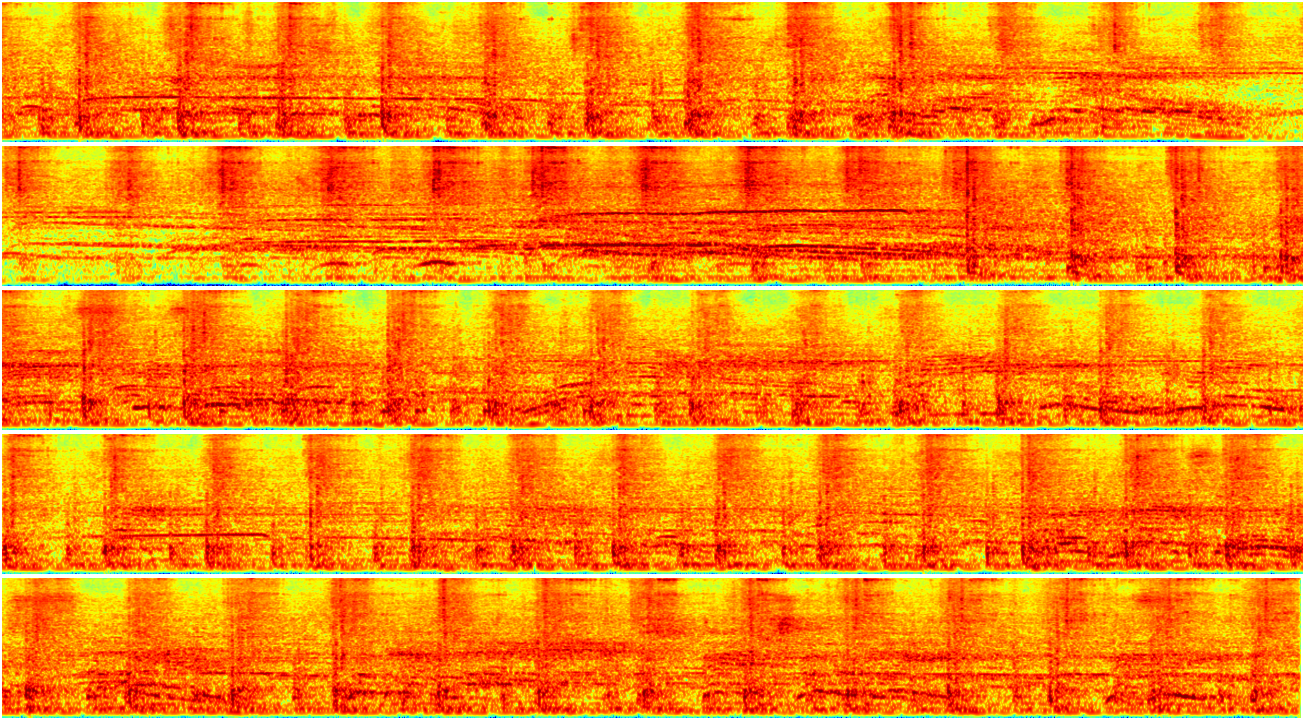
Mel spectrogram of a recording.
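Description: Hand game team beating hand drums in a fast, steady rhythm while singing a hand game song, with shouts and cheering from the team and crowd. The drumming briefly drops off about six seconds in, then picks up again.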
